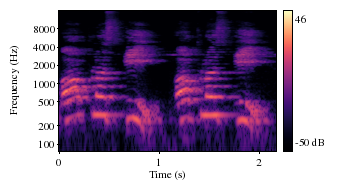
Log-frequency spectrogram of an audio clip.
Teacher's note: संयुक्त स्वर बोला जाता है संयुक्त स्वर इसलिए इसका उच्चारण स्थान संयुक्त रूप से होगा कंठ और तालू अ प्लस इ अ प्लस इ अ कंठ से होता है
